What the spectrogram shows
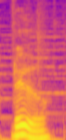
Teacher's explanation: it involves tapping your tongue against the roof of your mouth just a little bit like just behind your teeth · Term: japanese r sound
